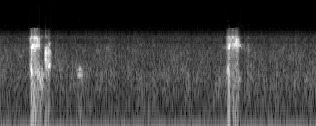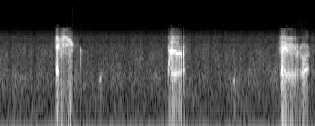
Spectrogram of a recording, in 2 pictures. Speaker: I've got the hiccups.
